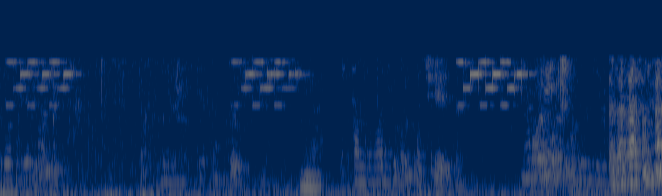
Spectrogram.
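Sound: mobile phone ringing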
